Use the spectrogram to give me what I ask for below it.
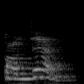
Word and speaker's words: condemn: Condemn. Condemn. But pronunciation. It's condemn. Yeah, but you just sound so much O, but it's you remember it's not O.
